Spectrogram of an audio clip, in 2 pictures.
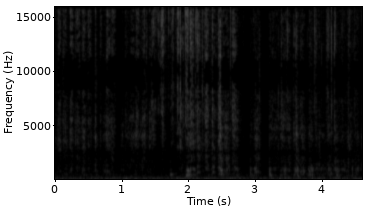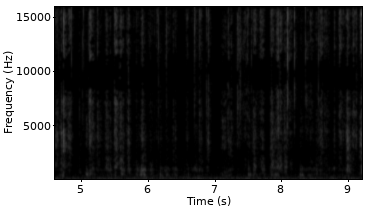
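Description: A thin wooden skewer scratches and traces along the lines of printed text on an open paper cookbook page. The result is a quiet, steady run of bright, hissy scratching strokes with very little low end, each stroke short and dry.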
